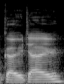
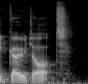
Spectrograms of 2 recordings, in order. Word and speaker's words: Godot: armendo godot oh sorry i say his name godot which is extremely wrong but i can't change how i say it now i've like locked myself into it i think it's good or godot but i say go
